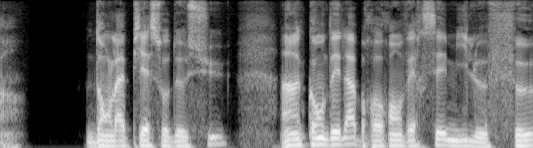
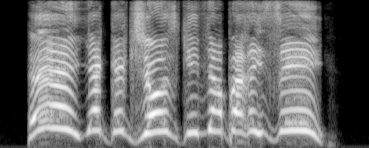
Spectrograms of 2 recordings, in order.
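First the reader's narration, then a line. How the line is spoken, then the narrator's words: Yelling into microphone. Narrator (French): hurla-t-il dans le micro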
